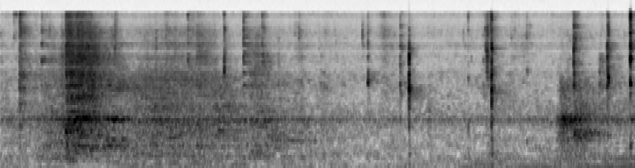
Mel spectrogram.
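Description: Close-up eating sounds: fried chicken being pulled apart by hand and chewed, with a few short rustles and small clicks. A steady low hum runs underneath.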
